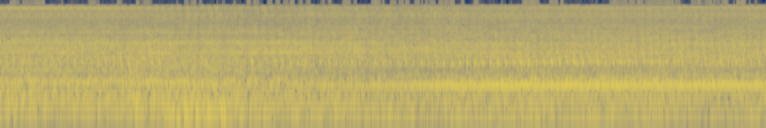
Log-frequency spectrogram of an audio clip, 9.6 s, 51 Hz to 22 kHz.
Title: Passat b5 стук двигателя на холодную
